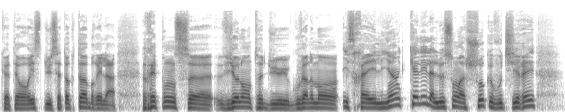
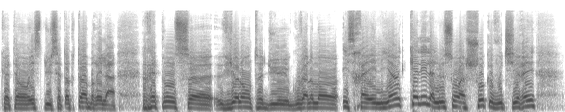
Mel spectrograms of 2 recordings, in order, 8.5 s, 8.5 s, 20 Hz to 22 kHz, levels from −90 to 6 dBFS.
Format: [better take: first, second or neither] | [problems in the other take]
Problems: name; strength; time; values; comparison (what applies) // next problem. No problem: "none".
first | distortion; heavy; 7 dB below the speech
